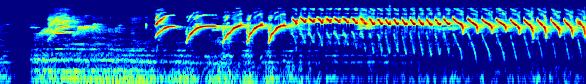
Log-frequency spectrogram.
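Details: Canary singing a long rolling song meant as a master for training other canaries; after faint low hum, loud downward-sweeping whistles lead into a fast, even trill of high notes.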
